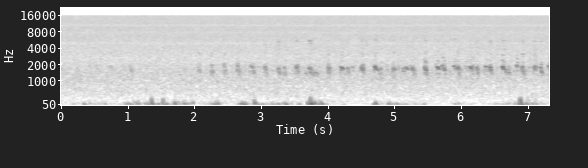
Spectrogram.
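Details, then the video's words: A chukar gives rapid, clucking chuck notes in a steady series of several per second, fairly faint under low rumbling wind and handling noise. "Chukar quaj sib nriav"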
